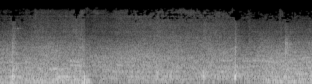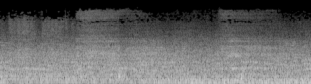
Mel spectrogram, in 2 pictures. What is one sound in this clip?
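A train rolls past close by with a steady rumble.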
